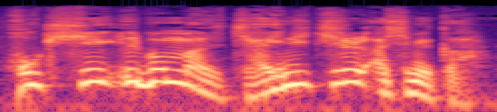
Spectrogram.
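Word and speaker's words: 在日: 예, 혹시 일본말 자이니치를 아십니까? 이 제일교포라고 할 때 제1의 일본 발음이 자이니치인데요. 바로 제일교포들을 일컫는 말로 쓰이고 있습니다.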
